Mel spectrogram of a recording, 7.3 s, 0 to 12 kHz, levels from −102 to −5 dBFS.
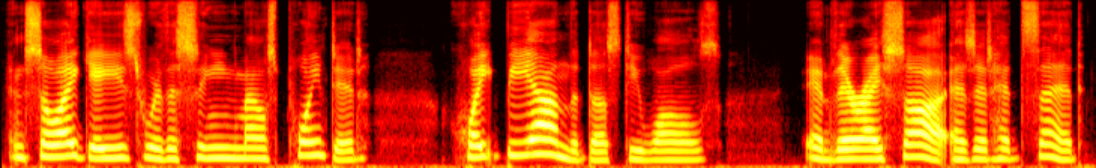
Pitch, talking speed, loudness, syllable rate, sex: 210 Hz, 180 wpm, -18 LUFS, 4.8 syllables/s, female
